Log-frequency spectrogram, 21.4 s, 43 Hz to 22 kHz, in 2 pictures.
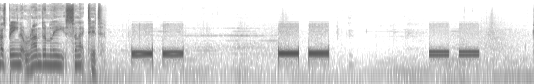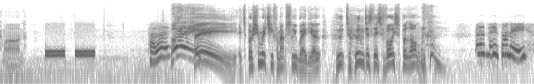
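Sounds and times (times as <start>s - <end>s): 
speech: 0.0s - 2.2s, 13.7s - 19.6s, 20.2s - 21.3s
telephone ringing tone over the line: 2.6s - 3.8s, 5.6s - 6.6s, 8.6s - 9.6s, 11.6s - 12.6s.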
